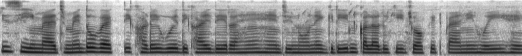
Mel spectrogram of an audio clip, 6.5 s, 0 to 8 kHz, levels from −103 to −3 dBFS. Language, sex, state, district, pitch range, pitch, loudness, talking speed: Hindi, female, Chhattisgarh, Bilaspur, 190-205 Hz, 195 Hz, -17 LUFS, 175 wpm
